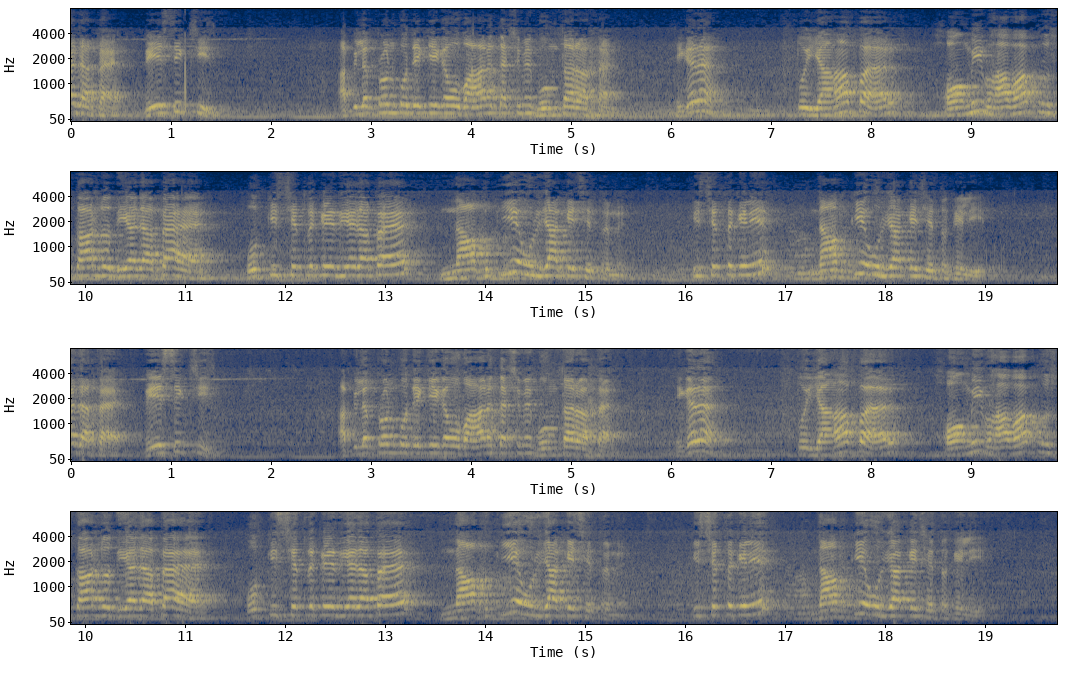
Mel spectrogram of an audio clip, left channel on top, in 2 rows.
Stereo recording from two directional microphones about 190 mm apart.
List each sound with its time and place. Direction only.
0.1 s a man's voice: 15° right (ahead or behind)
2.6 s a man's voice: 15° right (ahead or behind)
